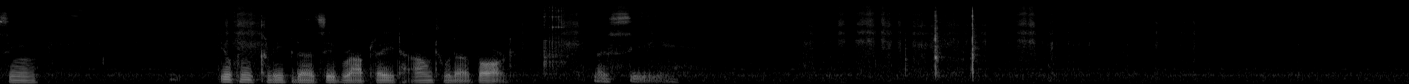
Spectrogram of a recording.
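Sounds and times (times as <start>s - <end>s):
faint rubbing and scraping: 2.2s - 3.4s.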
